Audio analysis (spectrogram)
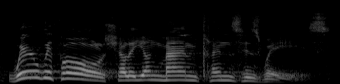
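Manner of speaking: put-on an Irish accent for an old King James verse. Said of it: "not in that accent".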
